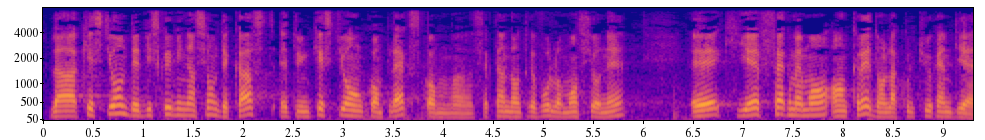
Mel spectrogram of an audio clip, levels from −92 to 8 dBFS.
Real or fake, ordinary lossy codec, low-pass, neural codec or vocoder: real; none; 7.2 kHz; none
